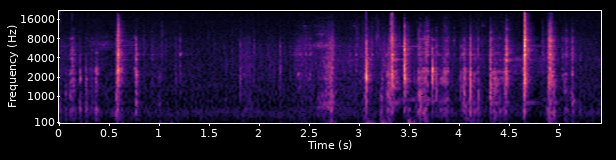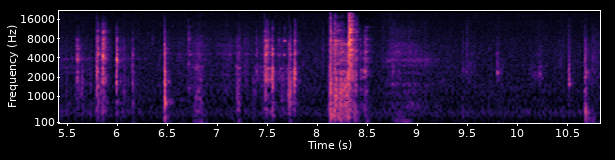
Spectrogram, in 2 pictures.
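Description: Worn-out, fried bearing in a vintage Delta table saw, ticking and clattering in uneven mechanical bursts as the arbor turns, with sharp irregular clicks close up and one louder grinding rattle near the end.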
